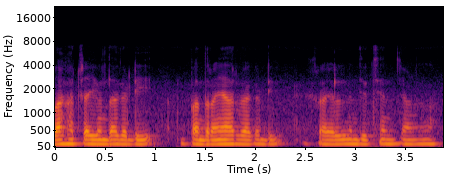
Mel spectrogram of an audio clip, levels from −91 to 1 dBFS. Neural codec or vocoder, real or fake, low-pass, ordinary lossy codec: none; real; 7.2 kHz; none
